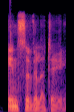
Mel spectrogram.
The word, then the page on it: incivility: British English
